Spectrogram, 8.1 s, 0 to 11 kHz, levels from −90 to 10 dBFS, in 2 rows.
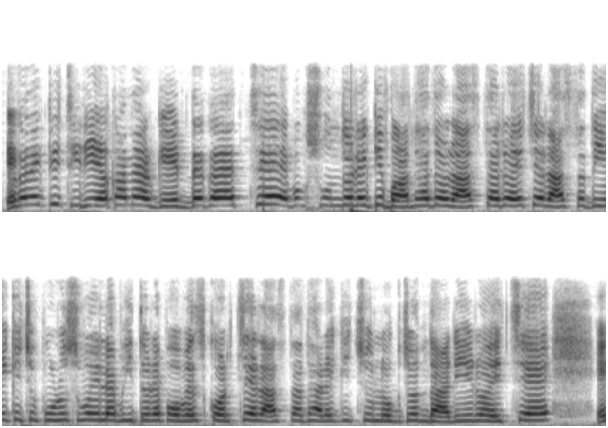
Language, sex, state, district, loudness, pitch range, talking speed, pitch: Bengali, female, West Bengal, Purulia, -13 LUFS, 315-380 Hz, 195 wpm, 345 Hz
